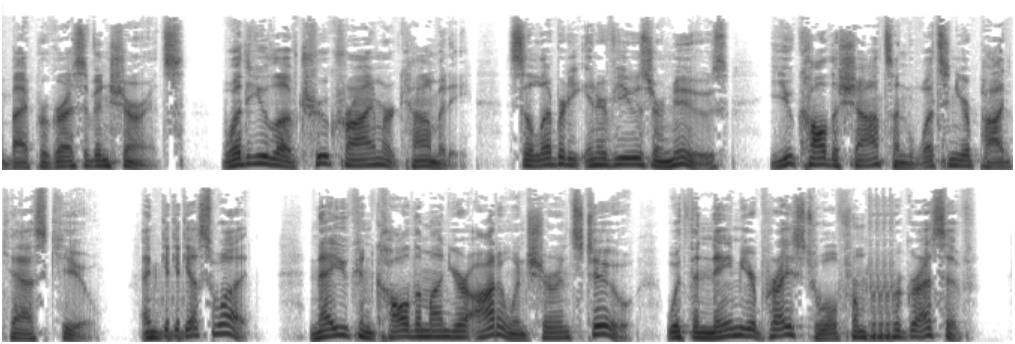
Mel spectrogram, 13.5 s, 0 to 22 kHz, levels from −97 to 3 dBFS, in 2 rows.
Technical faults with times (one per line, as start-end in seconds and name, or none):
7.83-7.97 repeated frames
12.54-12.68 repeated frames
